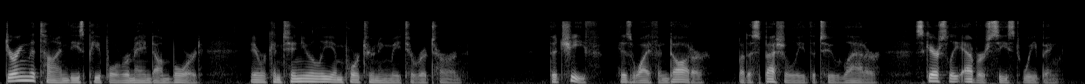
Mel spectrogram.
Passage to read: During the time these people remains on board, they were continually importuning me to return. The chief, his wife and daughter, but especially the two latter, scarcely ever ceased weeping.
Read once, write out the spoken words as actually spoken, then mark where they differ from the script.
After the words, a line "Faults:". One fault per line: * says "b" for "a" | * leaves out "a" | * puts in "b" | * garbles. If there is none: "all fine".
During the time these people remained on board, they were continually importuning me to return. The chief, his wife and daughter, but especially the two latter, scarcely ever ceased weeping.
Faults:
* says "remained" for "remains"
